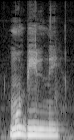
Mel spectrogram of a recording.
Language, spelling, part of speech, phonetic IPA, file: Ukrainian, мобільний, adjective, [moˈbʲilʲnei̯], Uk-мобільний.ogg
- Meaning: mobile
